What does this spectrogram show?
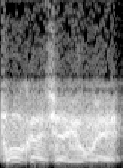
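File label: Serbian aircraft damaged mood low, speech; War Thunder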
